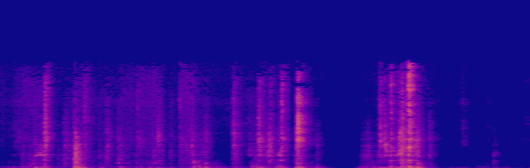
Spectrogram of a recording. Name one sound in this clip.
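Book pages rustle and thump as they are handled.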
